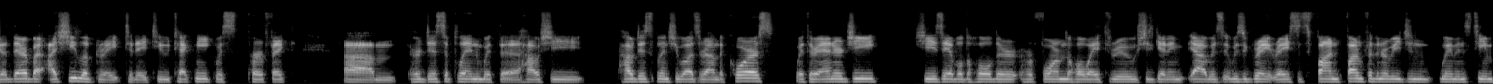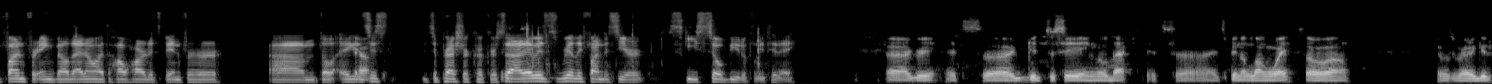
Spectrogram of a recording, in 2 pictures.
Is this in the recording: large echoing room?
no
